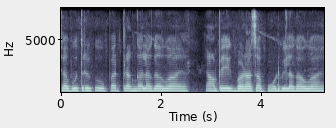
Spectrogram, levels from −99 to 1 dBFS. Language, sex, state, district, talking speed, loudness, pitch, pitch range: Hindi, female, Jharkhand, Jamtara, 170 wpm, -15 LUFS, 210 Hz, 205-215 Hz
